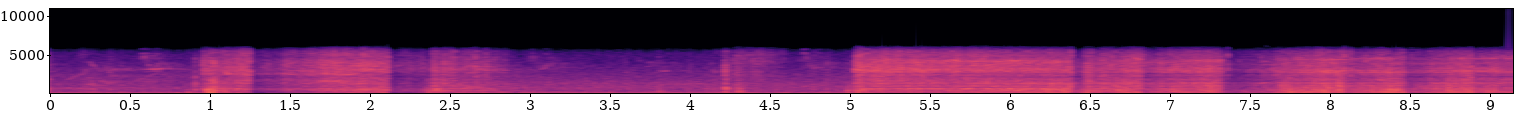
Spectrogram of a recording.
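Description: Battery-powered ride-on toy Jeep driving on asphalt: its electric motor and gearbox whir and its hard plastic wheels rumble on the pavement, louder from about five seconds in.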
